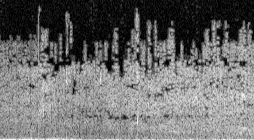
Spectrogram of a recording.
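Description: Atlantic Ocean waves wash steadily on a beach at the Outer Banks, North Carolina, USA, mixed with blustery buffeting wind, a continuous low rumbling roar with no voices.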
